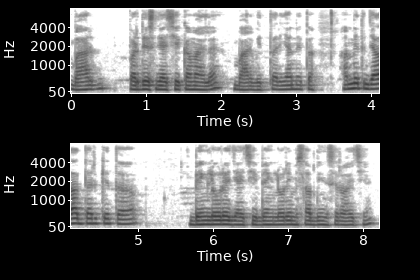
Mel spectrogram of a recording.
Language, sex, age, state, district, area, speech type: Maithili, male, 18-30, Bihar, Samastipur, urban, spontaneous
